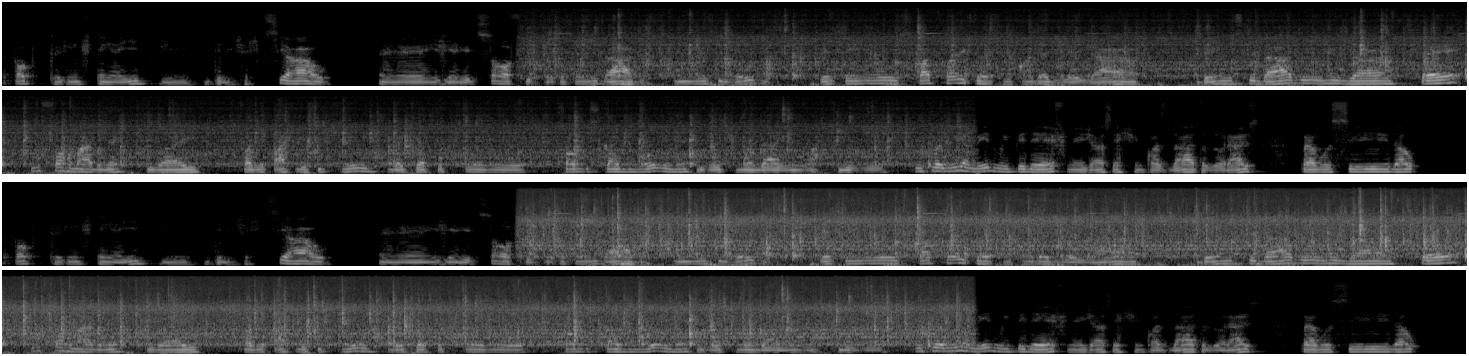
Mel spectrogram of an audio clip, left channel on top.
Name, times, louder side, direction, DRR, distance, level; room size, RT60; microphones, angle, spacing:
voice 1, 0.0-3.3 3.8-7.7 8.2-11.4 11.9-14.6 14.9-16.6 17.0-19.9 20.2-23.5 23.8-27.2 27.6-28.8, left 2 dB, 35° left, 0.6 m, -36 dB
sound 1, 5.1-24.4, right 7 dB, 85° right, 0.5 m, -35 dB
3.0 x 2.5 x 2.8 m
head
